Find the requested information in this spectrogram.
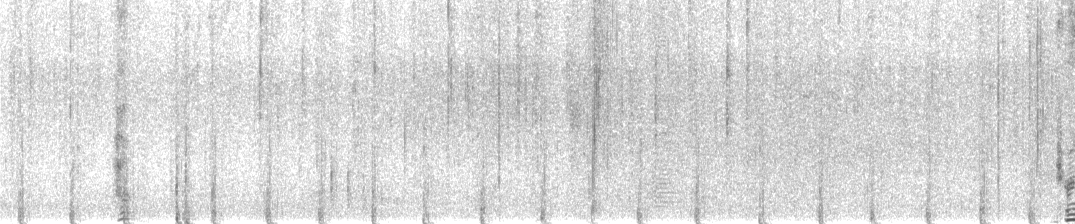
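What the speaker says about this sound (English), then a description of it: "Hearing footsteps behind me?" Footsteps approach from behind the player during a solo-versus-trio shooter match, landing in a steady, evenly spaced rhythm of about twenty soft thuds. They are moderately faint and play alone, with no talk.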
